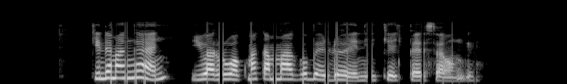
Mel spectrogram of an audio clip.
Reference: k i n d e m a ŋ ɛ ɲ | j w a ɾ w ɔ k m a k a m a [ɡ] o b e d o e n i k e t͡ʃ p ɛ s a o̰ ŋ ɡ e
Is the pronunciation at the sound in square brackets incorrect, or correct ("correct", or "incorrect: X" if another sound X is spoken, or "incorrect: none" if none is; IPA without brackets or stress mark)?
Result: correct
